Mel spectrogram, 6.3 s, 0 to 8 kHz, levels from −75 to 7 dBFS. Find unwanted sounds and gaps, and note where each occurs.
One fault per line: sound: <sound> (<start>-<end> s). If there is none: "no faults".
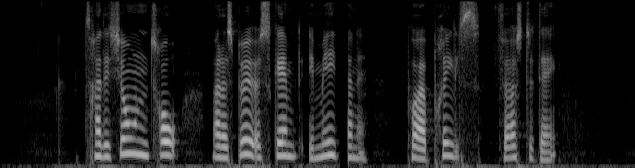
sound: dropout (3.4-3.5 s)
